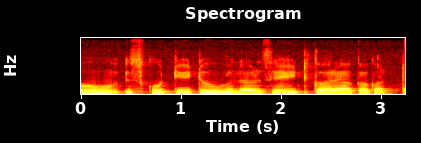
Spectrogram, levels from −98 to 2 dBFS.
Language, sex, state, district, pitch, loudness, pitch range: Hindi, female, Punjab, Kapurthala, 235 Hz, -13 LUFS, 220-240 Hz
